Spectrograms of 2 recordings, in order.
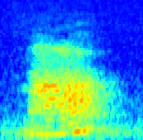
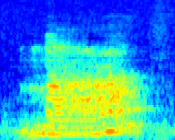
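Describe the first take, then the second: First: The pitch rises from middle to high. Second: The pitch dips down and rises again. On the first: It means numb. "the second tone to the same letters as a rising" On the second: It means horse. "The third, falling rising"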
